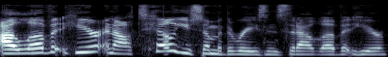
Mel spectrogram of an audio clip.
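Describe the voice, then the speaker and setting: In a raised, projected voice with an American accent, a woman speaks in a bright, sharp, animated tone, her pitch swinging very widely. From Louisiana, US South. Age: 30s. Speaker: guest preacher. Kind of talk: sermon. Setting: church.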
